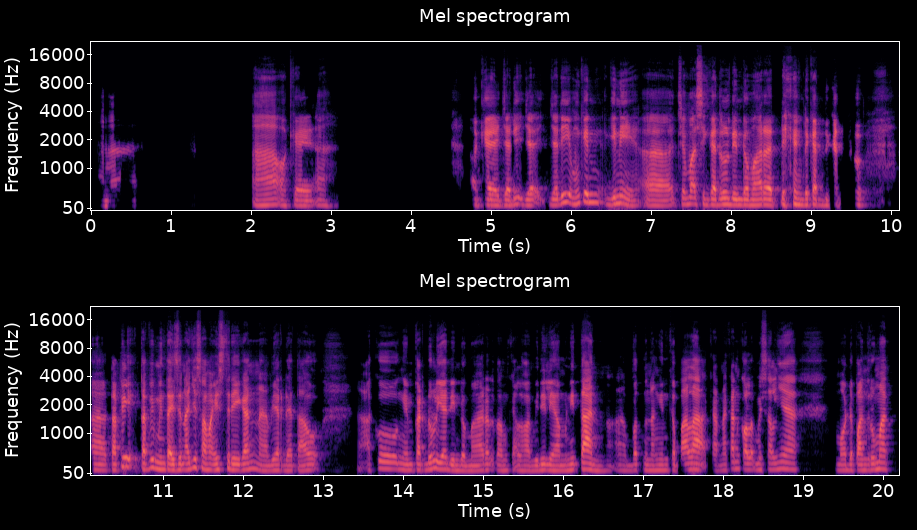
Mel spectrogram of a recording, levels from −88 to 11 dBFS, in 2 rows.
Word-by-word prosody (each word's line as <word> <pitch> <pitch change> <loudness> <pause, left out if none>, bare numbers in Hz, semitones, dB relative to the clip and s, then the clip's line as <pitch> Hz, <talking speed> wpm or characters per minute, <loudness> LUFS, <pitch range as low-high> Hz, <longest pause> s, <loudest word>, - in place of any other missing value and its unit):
Nah. 115 +1 -13 1.5
Ah, 130 +3 0
oke, 120 0 -8 0.2
ah. 115 -3 -11 1.7
Oke, 125 -2 +4
jadi 125 +3 +1
ja 130 - +3 0.3
jadi 135 +8 +2
mungkin 190 +4 0
gini, 155 -6 +2
eee, 120 -1 -1
coba 150 0 +1
singgah 135 -3 +3
dulu 145 +2 +1
di 135 - +5
Indomaret 130 0 +3 0.2
yang 150 - +4
dekat-dekat 130 -2 +2
dulu, - - -5 0.5
eee, 130 -1 0
tapi 135 +11 +2 0.2
tapi 190 - +2
minta 145 -6 +4
izin 140 +1 +1
aja 180 +7 +2
sama 140 -6 +3
istri 140 0 +1
kan 145 +4 +4
nah 120 -5 -2
biar 125 +2 -2
dia 120 -1 -5
tau, 120 +2 -3 0.5
"Aku 160 -2 -5
ngemper 130 +1 -1
dulu 160 +2 +2
ya 150 - +5
di 125 - -1
Indomaret, 120 +3 -3
kurang 120 -1 -7
lebih 120 +1 -5
ya 125 -3 0
5 120 - -1
menitan" 140 +1 +5 0.2
heeh, 120 +2 -14
"buat 130 +1 -8
nenangin 125 0 -7
kepala." 140 +1 +2
Karena 125 +1 -6
kan 160 - 0
kalo 140 -1 0
misalnya 145 +2 -1 0.5
mau 125 - -3
depan 130 0 +2
rumah 150 +2 +1
130 Hz, 160 wpm, -23 LUFS, 125-145 Hz, 1.7 s, di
